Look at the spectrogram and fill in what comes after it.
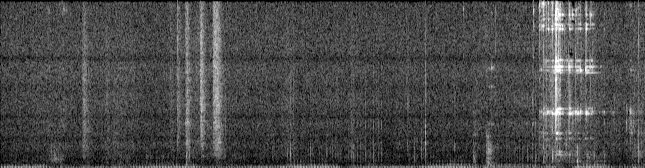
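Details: Domestic cat purring in a small room, a deep rhythmic rumble swelling and easing in long waves about every second and a half, with light clicks and a brief bright jingle near the end.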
